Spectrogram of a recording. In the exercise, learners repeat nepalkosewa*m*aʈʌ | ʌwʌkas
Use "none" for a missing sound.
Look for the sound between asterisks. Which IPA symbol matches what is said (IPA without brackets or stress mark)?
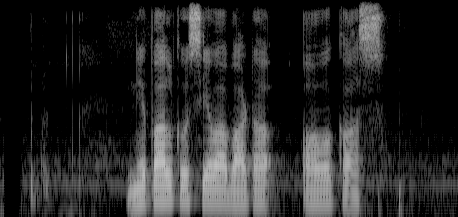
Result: b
